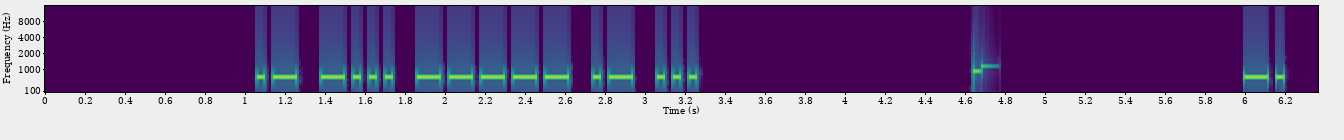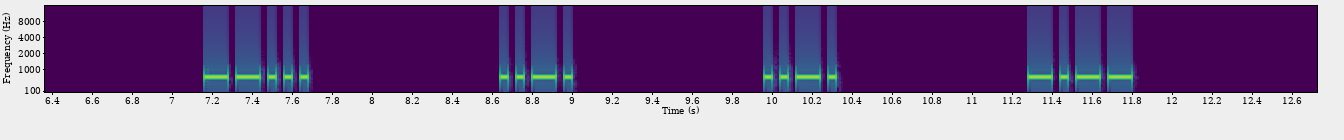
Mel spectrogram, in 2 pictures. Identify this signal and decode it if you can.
Morse code, heard as a keyed tone, about 30 wpm, spaced as for 13 wpm, 700 Hz. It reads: AB0AS N7FFY
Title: USA Call Signs - 5 Characters - 8x Character Spacing - 30wpm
